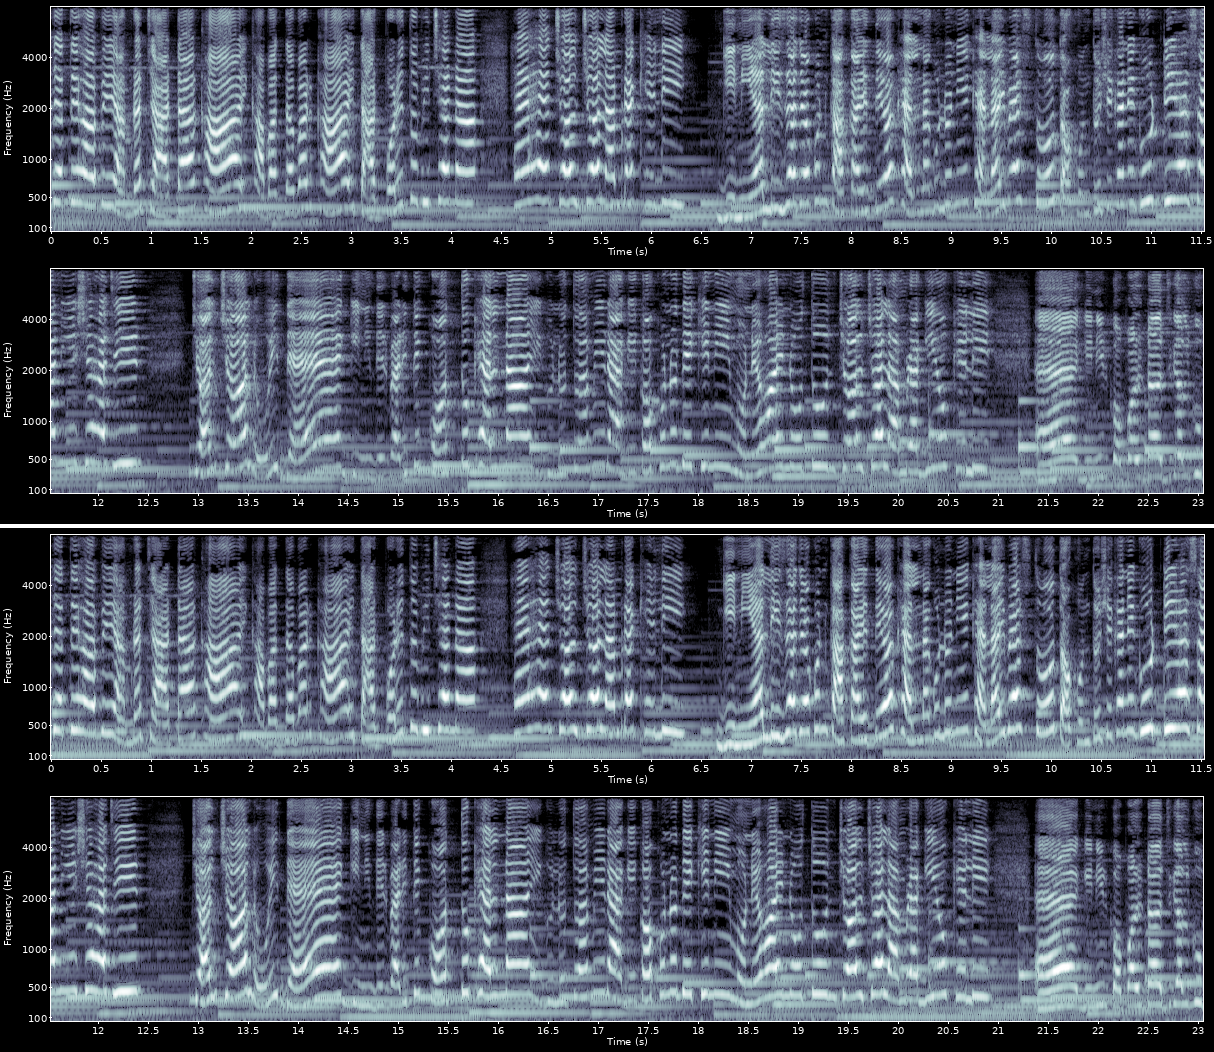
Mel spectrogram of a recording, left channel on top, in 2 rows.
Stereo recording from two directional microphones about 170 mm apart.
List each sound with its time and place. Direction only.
0.0 s a woman's voice: 25° right (ahead or behind)
6.7 s a woman's voice: 60° right (ahead or behind)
